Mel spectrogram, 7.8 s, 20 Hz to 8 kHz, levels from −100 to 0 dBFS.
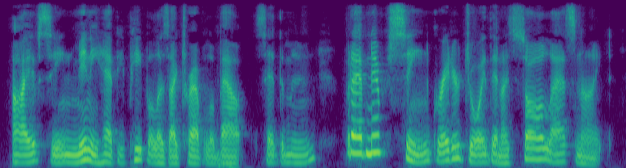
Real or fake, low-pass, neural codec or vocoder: real; 7.2 kHz; none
